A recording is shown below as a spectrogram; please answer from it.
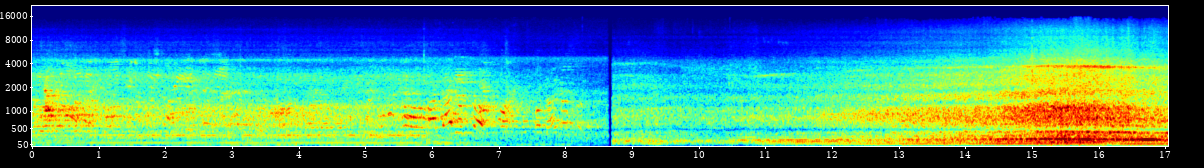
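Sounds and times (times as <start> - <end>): tow truck engine hum: 0.0 - 6.5, 8.7 - 17.0
road noise: 0.0 - 17.0.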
